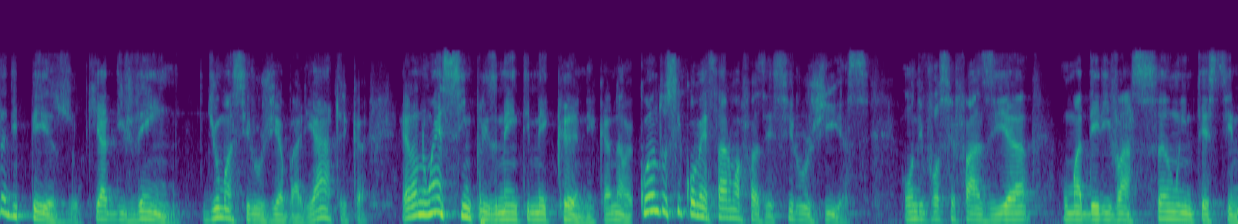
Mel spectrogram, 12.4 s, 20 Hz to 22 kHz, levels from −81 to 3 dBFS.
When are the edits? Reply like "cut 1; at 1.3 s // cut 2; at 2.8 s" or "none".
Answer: cut 1; at 6.3 s

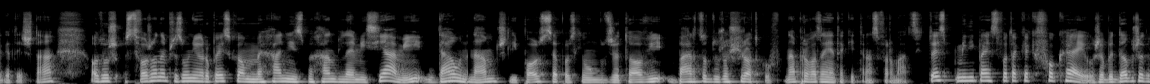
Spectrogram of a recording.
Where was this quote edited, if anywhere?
cut 1; at 4.6 s // cut 2; at 9.3 s

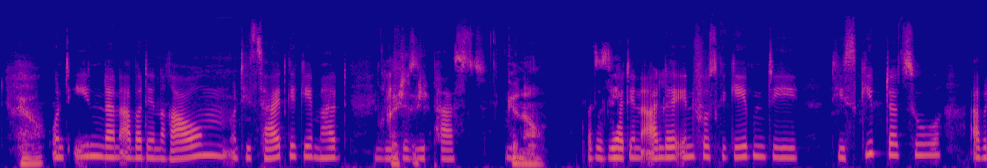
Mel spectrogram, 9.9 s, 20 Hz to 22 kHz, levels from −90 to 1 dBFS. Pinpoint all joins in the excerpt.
cut 1; at 3.7 s

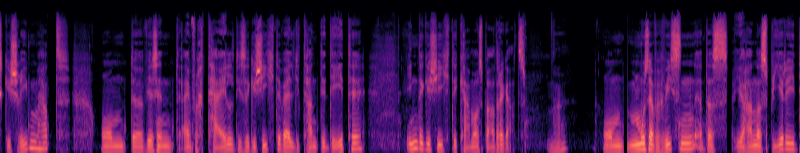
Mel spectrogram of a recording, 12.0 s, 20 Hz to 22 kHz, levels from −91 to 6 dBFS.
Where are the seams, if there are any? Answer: cut 1; at 1.4 s // cut 2; at 8.9 s

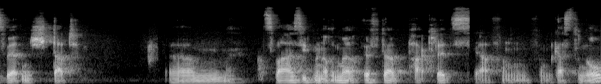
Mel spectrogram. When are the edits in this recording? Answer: cut 1; at 1.6 s // cut 2; at 4.7 s

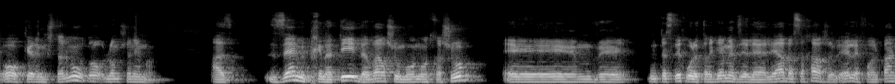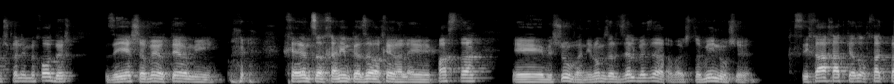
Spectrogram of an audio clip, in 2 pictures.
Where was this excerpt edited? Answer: cut 1; at 11.2 s // cut 2; at 15.6 s

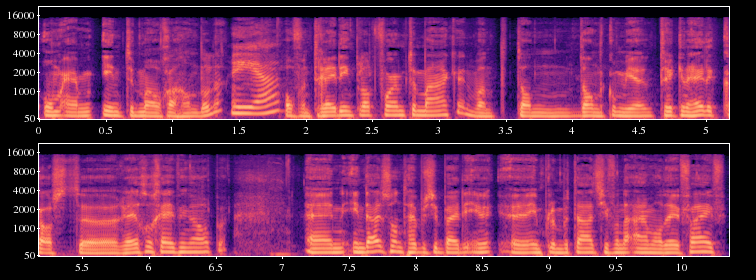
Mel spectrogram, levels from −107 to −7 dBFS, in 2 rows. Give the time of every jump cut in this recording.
none

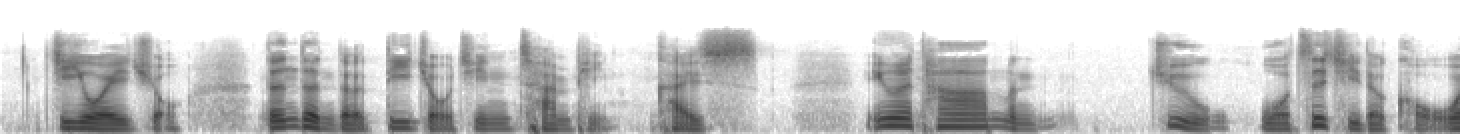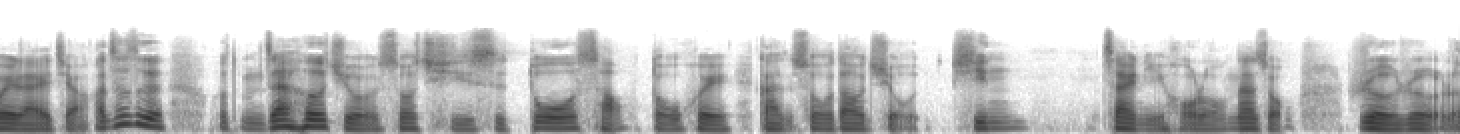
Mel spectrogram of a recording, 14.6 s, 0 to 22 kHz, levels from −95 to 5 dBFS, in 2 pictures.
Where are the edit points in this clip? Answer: cut 1; at 11.0 s

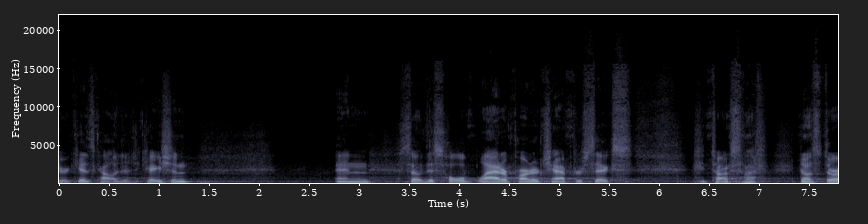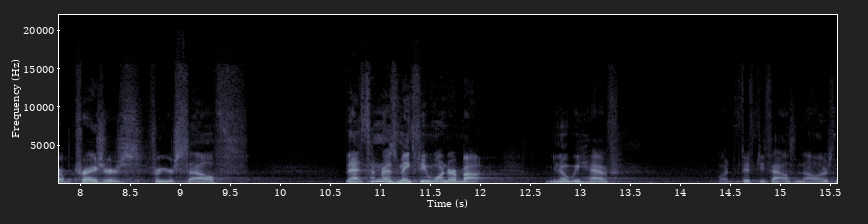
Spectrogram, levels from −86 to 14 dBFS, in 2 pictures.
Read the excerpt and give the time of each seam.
cut 1; at 6.3 s

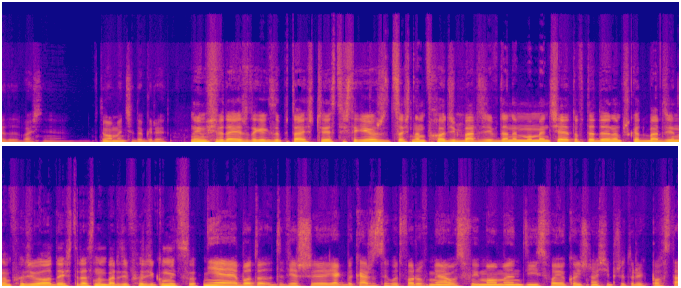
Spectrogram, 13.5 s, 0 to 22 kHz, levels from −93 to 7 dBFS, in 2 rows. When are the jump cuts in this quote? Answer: cut 1; at 8.7 s

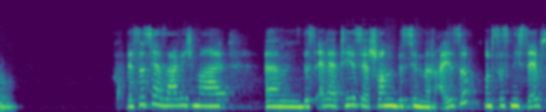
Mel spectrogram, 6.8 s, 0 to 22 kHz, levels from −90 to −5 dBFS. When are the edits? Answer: cut 1; at 1.6 s

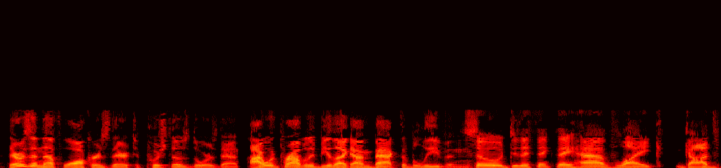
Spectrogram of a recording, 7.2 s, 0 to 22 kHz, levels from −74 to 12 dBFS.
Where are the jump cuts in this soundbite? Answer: cut 1; at 2.4 s // cut 2; at 3.5 s

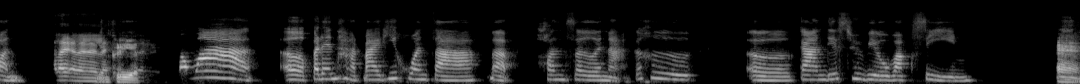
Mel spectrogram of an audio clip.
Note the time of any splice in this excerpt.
cut 1; at 4.8 s

